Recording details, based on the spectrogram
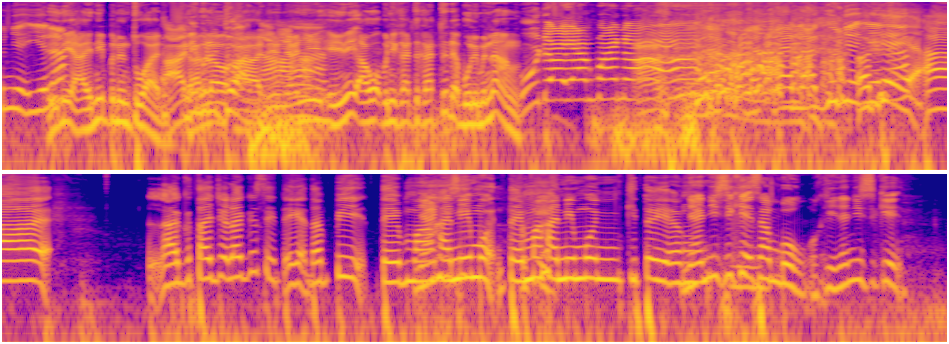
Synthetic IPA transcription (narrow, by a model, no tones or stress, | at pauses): ɲəijəiniainĩp̬ənənt̪ua̰nainiaələauadəɲaɲiiniawaʔ̚puɲəkat̪əkat̪ədaʔbolɛhmənaŋudahjaŋmana | danlaɡuɲaokea | laɡut̪ad͡ʒʊʔlaɡuset̪ɛɡaʔt̪ːapit̪emaanimnt̪emaɦanimʊnkit̪əjaŋɲaɲĩs̬ikɪt̪sambʊŋo̰keɲaɲĩsikɪt̪̚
